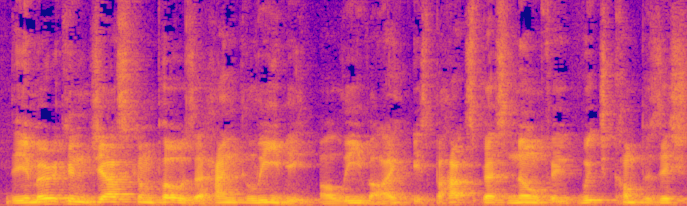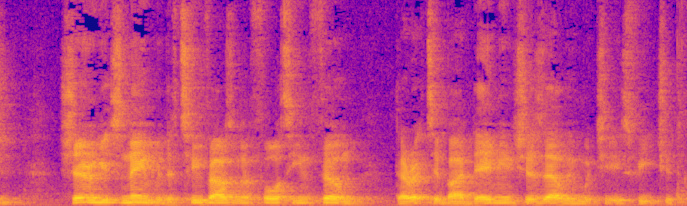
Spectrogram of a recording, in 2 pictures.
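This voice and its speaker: A man's voice: on the low side, steady tone, a little fast. A man with a Northern English accent reading quiz questions to players in a social club, in a dry, plain way. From England. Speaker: quizmaster. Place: social club function room with a table of players. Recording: roomy hall sound with faint background noise.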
